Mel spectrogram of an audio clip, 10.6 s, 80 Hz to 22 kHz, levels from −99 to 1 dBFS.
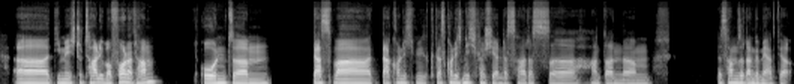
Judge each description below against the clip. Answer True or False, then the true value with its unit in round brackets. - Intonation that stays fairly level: True (1.9 semitones)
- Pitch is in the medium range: False (130 Hz)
